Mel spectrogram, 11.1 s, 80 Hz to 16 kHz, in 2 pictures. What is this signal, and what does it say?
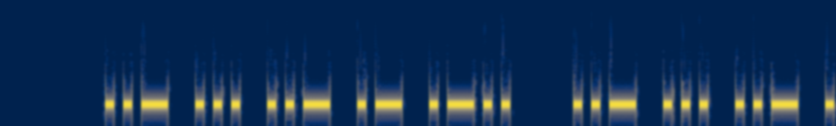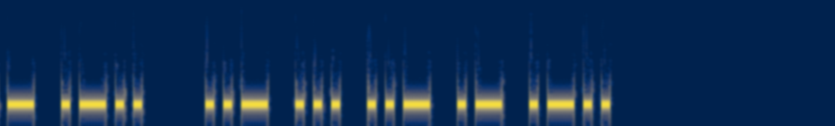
Morse code, heard as a keyed tone, about 20 wpm, 700 Hz. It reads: USUAL USUAL USUAL
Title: Top 500 Words Repeated 20wpm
